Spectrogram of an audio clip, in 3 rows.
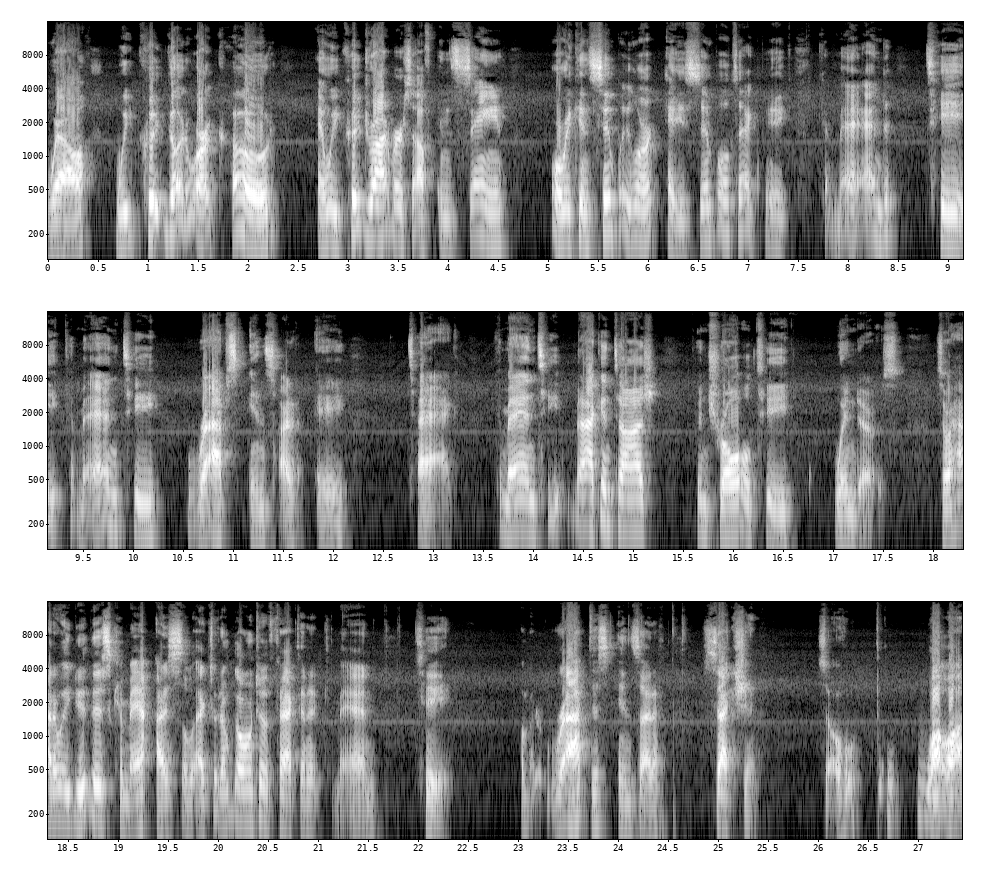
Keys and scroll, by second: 21.4 super+t, 24.3 super+v.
